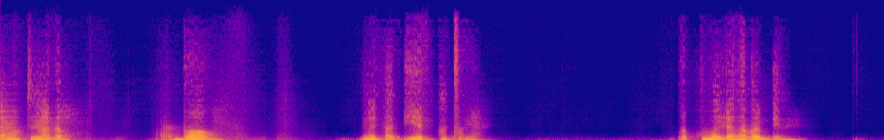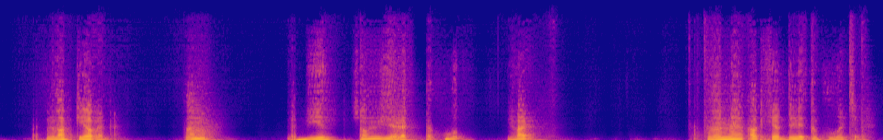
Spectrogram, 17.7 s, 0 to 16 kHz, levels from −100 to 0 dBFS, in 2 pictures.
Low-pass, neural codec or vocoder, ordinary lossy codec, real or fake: 14.4 kHz; codec, 44.1 kHz, 0.9 kbps, DAC; Opus, 64 kbps; fake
